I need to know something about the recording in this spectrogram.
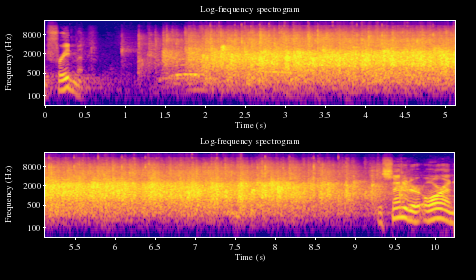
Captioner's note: applause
